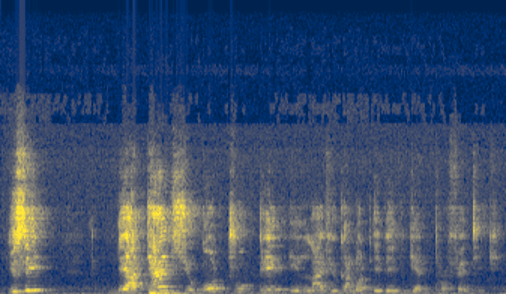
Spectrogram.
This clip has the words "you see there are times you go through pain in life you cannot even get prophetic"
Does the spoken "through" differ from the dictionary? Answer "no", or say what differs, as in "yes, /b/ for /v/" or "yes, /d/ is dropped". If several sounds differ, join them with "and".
yes, /t/ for /θ/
